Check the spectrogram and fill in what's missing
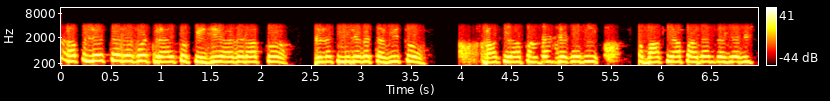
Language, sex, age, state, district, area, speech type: Urdu, male, 30-45, Bihar, Supaul, rural, conversation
